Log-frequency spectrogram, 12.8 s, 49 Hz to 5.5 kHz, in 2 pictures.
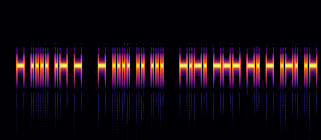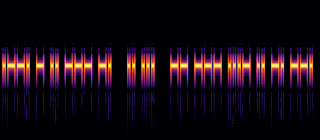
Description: Morse code, heard as a keyed tone, about 25 wpm, 600 Hz. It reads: THAT THIS CONTRAPTION IS MOVING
